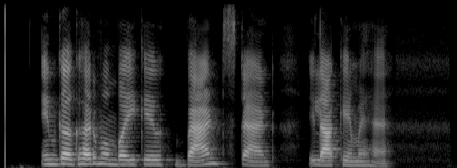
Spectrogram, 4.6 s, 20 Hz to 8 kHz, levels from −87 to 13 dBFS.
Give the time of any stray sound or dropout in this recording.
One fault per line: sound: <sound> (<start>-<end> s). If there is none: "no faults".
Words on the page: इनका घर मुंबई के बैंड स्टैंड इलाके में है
no faults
